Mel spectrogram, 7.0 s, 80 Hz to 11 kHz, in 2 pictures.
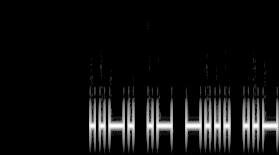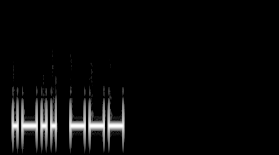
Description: Morse code, heard as a keyed tone, about 21 wpm, 700 Hz. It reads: FABULO
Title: Build A Word - 2 Letters At A Time - 8-Letter Words - 20wpm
